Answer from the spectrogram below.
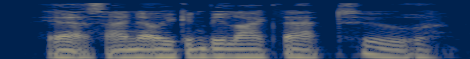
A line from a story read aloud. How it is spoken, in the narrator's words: Avram murmured, almost too softly to be heard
